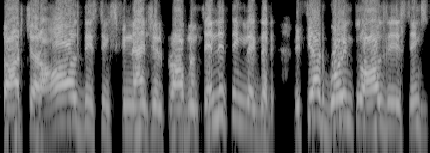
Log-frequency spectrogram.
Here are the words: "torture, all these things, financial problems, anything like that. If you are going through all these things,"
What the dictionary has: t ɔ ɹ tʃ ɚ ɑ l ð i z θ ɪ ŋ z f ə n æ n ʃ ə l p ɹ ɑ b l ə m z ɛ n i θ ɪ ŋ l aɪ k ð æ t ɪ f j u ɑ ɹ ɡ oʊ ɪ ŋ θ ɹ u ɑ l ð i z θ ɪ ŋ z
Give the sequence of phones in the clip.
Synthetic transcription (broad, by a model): t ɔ ɹ tʃ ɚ ɑ l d i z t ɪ ŋ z f ə n æ n ʃ ə l p ɹ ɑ b l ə m s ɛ n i t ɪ ŋ l aɪ k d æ t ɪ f j u ɑ ɹ ɡ oʊ ɪ ŋ t ɹ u ɑ l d i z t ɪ ŋ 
